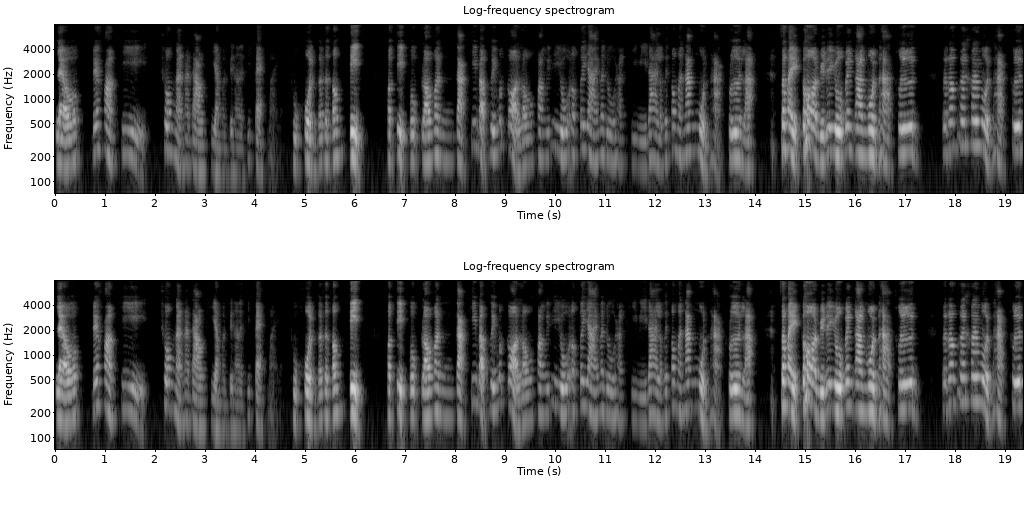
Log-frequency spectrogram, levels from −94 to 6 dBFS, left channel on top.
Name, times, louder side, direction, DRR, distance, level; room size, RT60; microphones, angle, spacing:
voice 1, 0.0-0.4 0.7-1.8 2.2-3.7 4.0-4.1 4.7-6.1 6.6-13.9 14.5-17.2 17.7-19.3, right 3 dB, 85° right, 0.8 m, -29 dB
6.2 x 2.4 x 2.4 m
head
